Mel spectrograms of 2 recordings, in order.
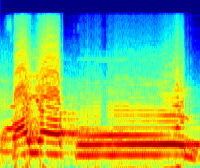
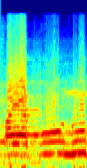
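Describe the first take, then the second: First: The word ends on n with a lengthened vowel. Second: The word ends with a short final vowel.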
